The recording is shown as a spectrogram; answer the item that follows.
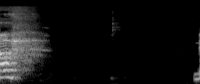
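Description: Speech that ends about half a second in, followed by a near-silent gap of about a second and a half with a single faint click in it; speech resumes at the very end.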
